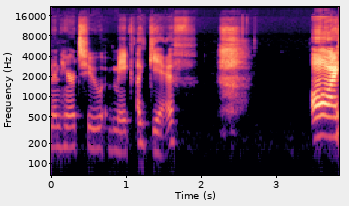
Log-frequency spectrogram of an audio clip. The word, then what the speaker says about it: GIF: also a function in here to make a GIF.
